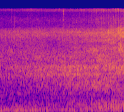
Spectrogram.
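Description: Steady road-traffic and vehicle noise heard while riding a motor scooter through city streets, a low rumble that grows slightly louder toward the end.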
